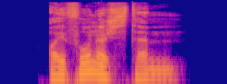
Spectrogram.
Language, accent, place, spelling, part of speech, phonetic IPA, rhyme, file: German, Germany, Berlin, euphonischstem, adjective, [ɔɪ̯ˈfoːnɪʃstəm], -oːnɪʃstəm, De-euphonischstem.ogg
- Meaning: strong dative masculine/neuter singular superlative degree of euphonisch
